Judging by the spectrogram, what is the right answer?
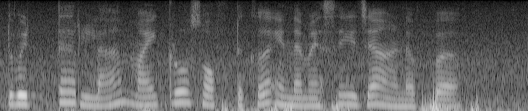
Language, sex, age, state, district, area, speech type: Tamil, female, 18-30, Tamil Nadu, Sivaganga, rural, read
